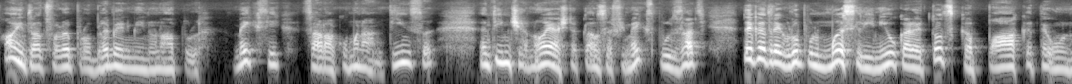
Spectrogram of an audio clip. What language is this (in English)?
Romanian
